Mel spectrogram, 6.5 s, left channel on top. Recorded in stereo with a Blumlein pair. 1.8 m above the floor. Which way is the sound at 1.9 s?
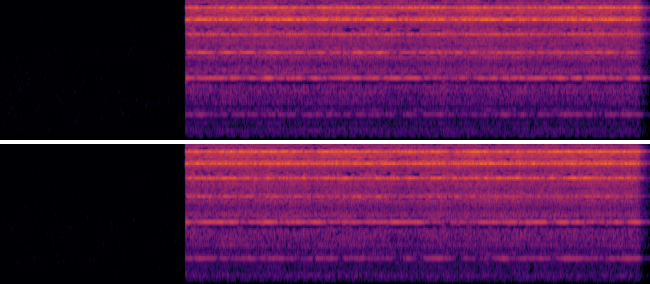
10° right.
